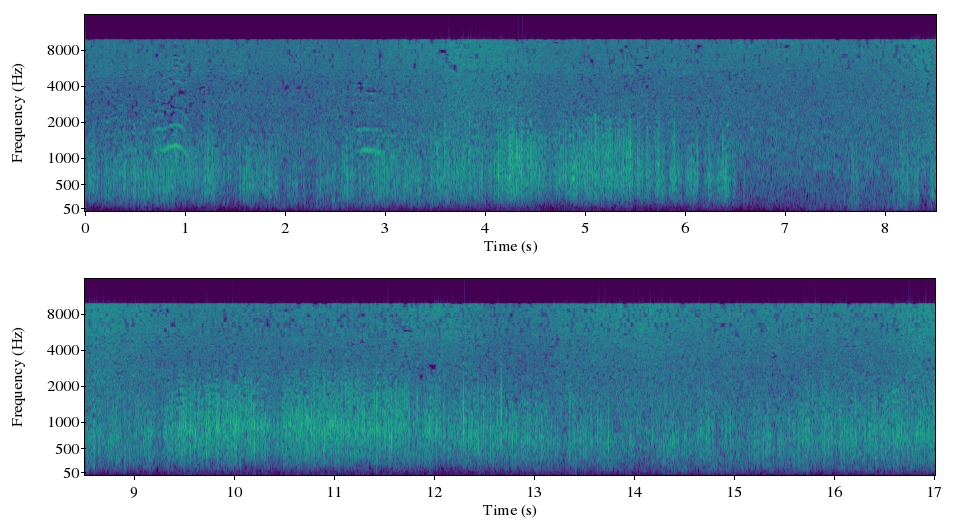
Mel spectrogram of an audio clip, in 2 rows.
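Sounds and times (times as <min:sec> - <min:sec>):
surf washing on beach: 0:00.0 - 0:17.0
wind buffeting microphone: 0:00.0 - 0:17.0.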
